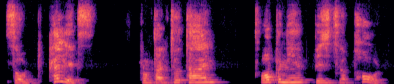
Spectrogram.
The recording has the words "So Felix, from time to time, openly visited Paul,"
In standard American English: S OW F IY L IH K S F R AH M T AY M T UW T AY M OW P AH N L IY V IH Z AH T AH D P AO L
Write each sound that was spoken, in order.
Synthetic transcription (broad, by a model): S OW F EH L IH K S F R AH M T AY M T UW T AY M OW P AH N IY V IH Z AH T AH P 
